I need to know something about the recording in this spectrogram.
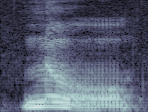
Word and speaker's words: gnaw: For example, GN in initial position, where the G is completely silent. Gnome, gnaw, gnash.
